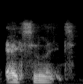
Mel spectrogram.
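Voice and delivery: a hint of a gloating cartoon boss; Mister Burns excellent. Rubbing his hands together, a light quiet villain imitation. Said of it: "rubbing my hands together like Mister Burns".

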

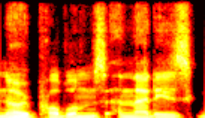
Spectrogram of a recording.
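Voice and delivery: ordinary talk, nothing marked

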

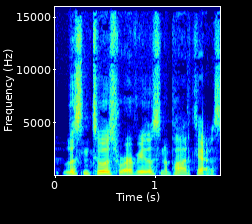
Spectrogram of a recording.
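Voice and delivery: quick podcast outro plug; ad read. Acted. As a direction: rattle off the plug like an ad. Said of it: "podcast outro plug".

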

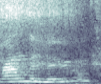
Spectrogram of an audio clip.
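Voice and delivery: ROMAN with a long O, through laughter; insistent accented ramen. Shown as a demonstration. Storyteller defending her accent, laughing, ROMAN with a long O. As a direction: laughingly insist on Roman noodles, "roh" up front. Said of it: "It's Roman noodles".

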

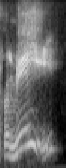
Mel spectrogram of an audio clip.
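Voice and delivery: high, loud "for me?"; retold astonishment. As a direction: squeak it out in disbelief. Told the line is for him.

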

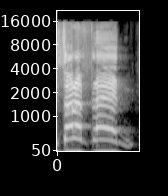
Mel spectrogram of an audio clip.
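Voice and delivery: high, loud mock yell; retold random scream. Retelling his birthday shout at the bar, high and loud. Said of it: "I just screamed randomly".

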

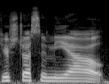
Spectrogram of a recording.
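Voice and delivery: loud mocking throw-back of the boss's words; mocking echo. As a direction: fire her own words back at her, mocking. He echoes the boss mockingly.

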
